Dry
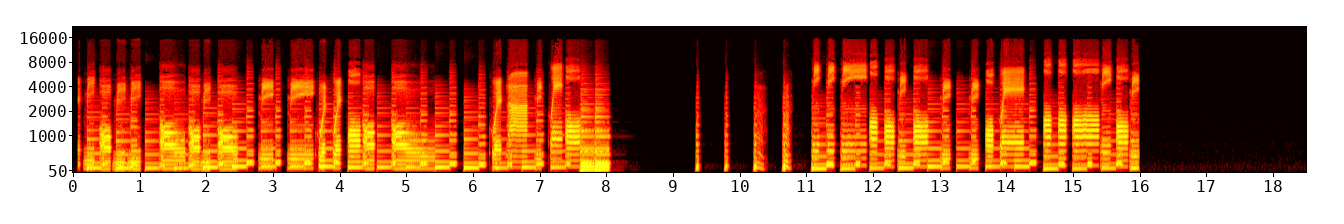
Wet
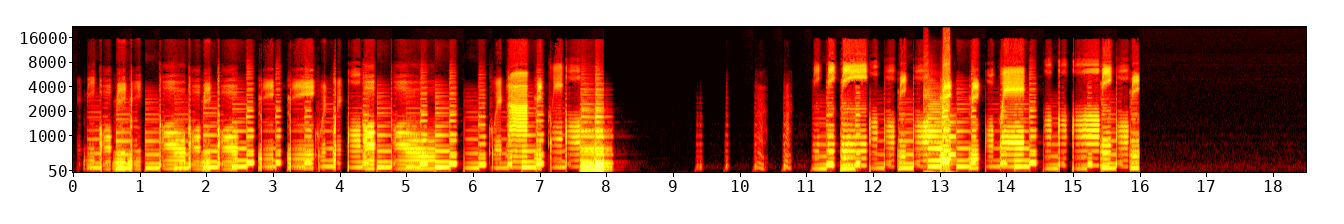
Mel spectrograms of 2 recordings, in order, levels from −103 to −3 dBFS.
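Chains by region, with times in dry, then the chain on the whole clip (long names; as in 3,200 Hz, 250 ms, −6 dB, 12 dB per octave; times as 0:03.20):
0:07.96–0:09.80: low-pass filter 2,100 Hz + double-tracking delay 44 ms −9 dB + downward compressor, threshold −32 dBFS
0:12.76–0:13.25: high-shelf EQ 4,800 Hz −10 dB + hum removal 70.5 Hz, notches 31 + mid-hump overdrive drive 26 dB, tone 4,500 Hz, clips at −15 dBFS
whole clip: high-shelf EQ 8,700 Hz +11.5 dB; volume swells 412 ms; level +8.5 dB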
